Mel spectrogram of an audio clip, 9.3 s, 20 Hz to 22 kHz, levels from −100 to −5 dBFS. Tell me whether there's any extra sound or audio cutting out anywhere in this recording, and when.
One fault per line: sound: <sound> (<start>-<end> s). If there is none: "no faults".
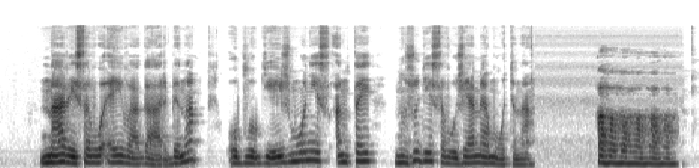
sound: laugh (7.9-9.1 s)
